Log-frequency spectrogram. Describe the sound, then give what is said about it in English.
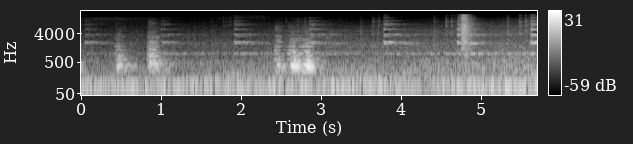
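An Amtrak passenger train, the westbound Empire Builder, rumbles steadily as it arrives at Union Depot while its horn sounds in several short harmonic blasts, one sustained tone, and a sharp high screech near the end, with no voices. “The first passenger train to arrive at Union Depot since 1971 was more than an hour behind schedule.”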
